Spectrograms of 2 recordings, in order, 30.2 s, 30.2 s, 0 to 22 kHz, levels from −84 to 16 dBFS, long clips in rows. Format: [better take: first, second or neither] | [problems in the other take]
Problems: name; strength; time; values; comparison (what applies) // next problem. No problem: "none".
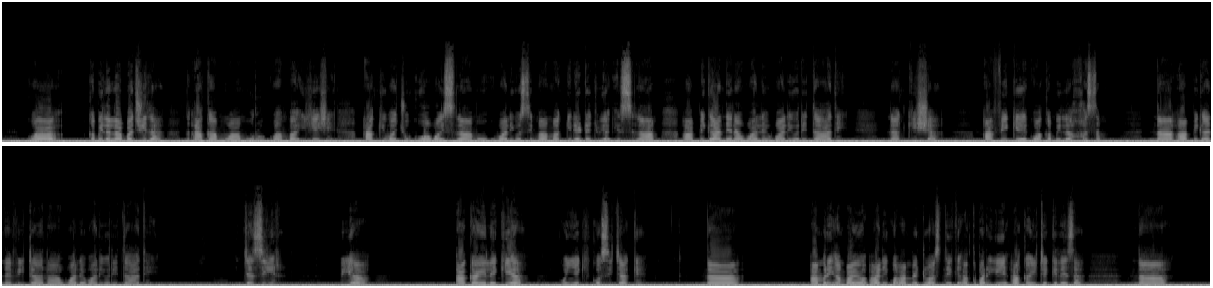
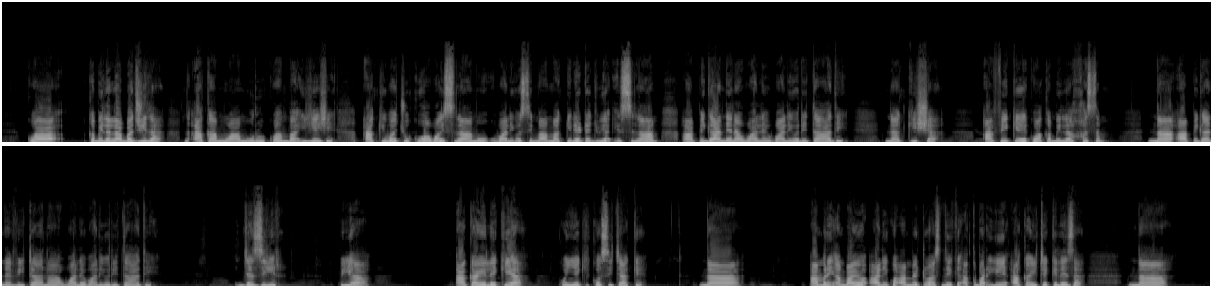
second | low rumble; loud; throughout; 6 dB below the speech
